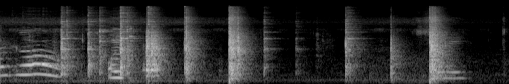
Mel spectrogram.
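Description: Cutlery and plates clinking and knocking as a meal of crab and shrimp is eaten by hand, a string of sharp knocks and clicks with two louder knocks about two and four seconds in.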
